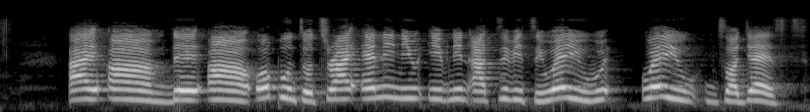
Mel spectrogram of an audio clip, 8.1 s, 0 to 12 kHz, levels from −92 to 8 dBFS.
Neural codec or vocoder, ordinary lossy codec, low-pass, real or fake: none; AAC, 64 kbps; 7.2 kHz; real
